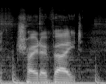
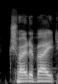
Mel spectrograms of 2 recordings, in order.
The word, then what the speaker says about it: Tradovate: Tradeovate is spelled Tradovate.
